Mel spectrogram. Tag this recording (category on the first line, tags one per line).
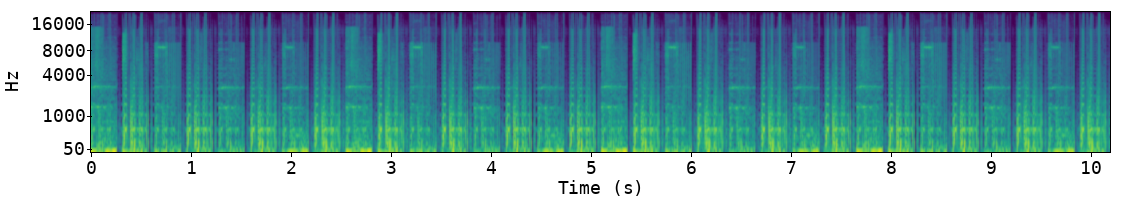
Instrument samples > Percussion
Samples
Drum
Underground
Industrial
Soundtrack
Loopable
Weird
Loop
Ambient
Dark
Packs
Alien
